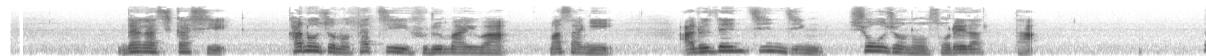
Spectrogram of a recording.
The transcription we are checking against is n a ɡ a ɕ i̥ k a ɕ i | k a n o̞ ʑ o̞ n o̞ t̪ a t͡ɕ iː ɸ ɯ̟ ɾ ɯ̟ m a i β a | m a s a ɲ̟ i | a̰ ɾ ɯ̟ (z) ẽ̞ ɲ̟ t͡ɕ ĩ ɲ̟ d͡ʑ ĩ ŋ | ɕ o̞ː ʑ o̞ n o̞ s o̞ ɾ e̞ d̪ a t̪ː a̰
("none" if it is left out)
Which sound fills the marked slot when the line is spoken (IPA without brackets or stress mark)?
z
